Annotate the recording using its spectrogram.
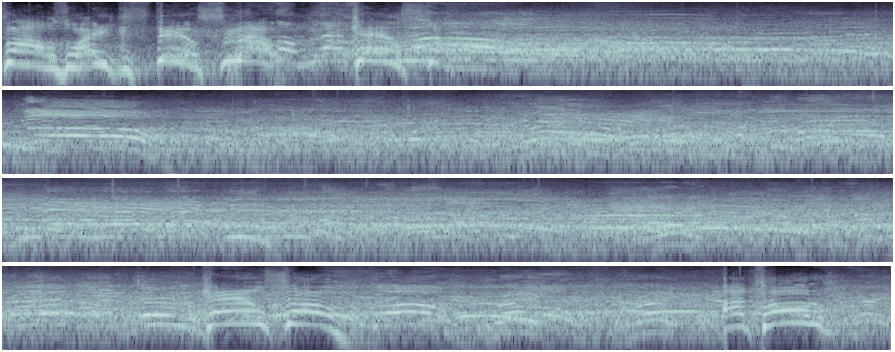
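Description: A crowd murmurs and reacts in a large echoing hall.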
